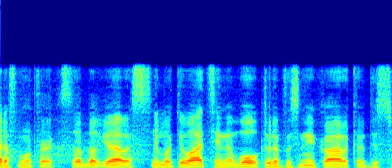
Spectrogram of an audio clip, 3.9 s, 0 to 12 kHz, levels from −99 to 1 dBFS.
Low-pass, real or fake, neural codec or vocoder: 7.2 kHz; fake; codec, 16 kHz, 0.5 kbps, FunCodec, trained on Chinese and English, 25 frames a second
